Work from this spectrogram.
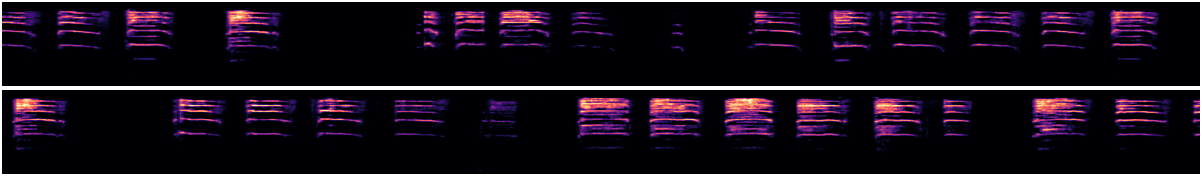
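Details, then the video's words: Family of rats feeding on wheat, giving rapid bursts of high, thin, harmonic squeaks with downward-hooked ends, repeated almost continuously in clustered runs with brief silent gaps; faint low rumbling underneath. "Family of rats eat wheat, the call of the flock of mice"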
